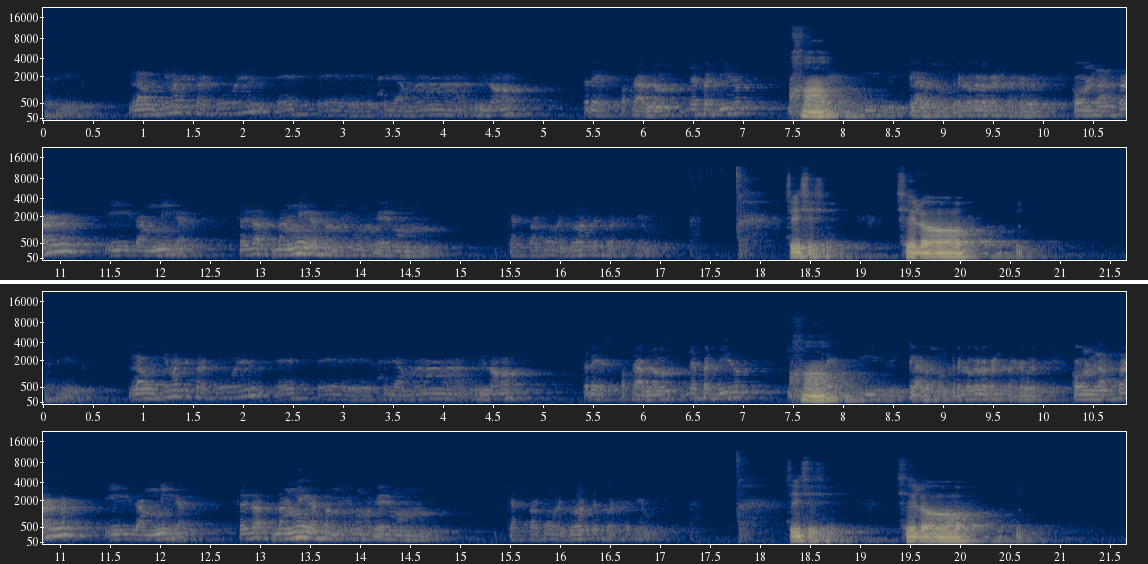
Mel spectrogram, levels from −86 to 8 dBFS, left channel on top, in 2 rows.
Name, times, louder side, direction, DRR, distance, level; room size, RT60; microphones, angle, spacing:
voice 1, 0.9-4.7 5.4-7.0 7.4-11.2 11.4-12.3 12.8-14.7 15.5-16.9, right 1 dB, 75° right, -1 dB, 1.1 m, -43 dB
voice 2, 7.5-7.9 18.3-18.6 19.4-20.1, left 2 dB, 40° left, 9 dB, 0.7 m, -27 dB
10.5 x 8.8 x 7.1 m, 1.2 s
head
